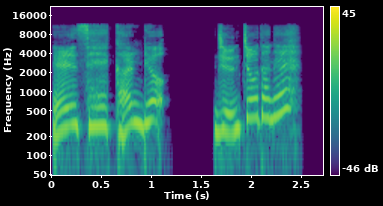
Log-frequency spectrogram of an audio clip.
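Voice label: OPERATION OVER Japanese, Voice; GF Alarm; EVO3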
